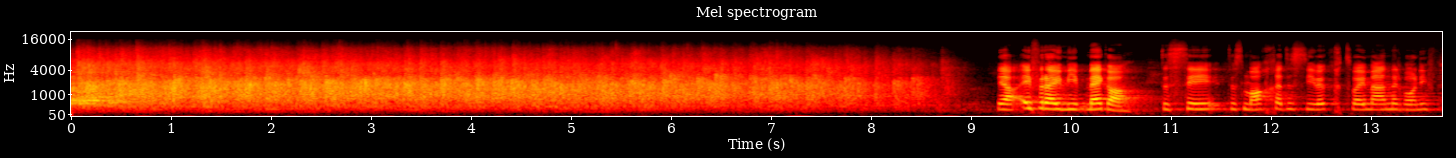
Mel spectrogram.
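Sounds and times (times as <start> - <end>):
audience clapping: 0.0 - 9.0
speech: 9.3 - 13.6.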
